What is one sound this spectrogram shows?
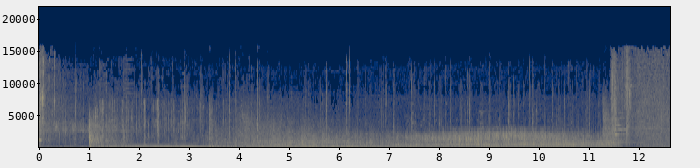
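A deep, eerie rumble swells and roars.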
